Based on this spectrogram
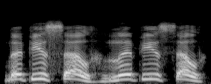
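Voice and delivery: high, stuck repetition; stretched, looping high cry; like a broken record. A narrator's reading. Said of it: "как испорченная пластинка".

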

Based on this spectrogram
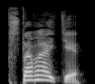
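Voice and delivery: very high, loud shriek; woman's yell. A narrator's reading. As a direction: scream at him to get up. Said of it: "заорала женщина".

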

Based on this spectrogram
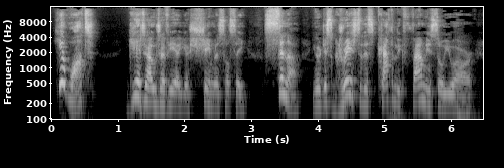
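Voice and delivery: Irish father throwing his daughter out; furious Irish father. Acted. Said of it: "excuse the accent".

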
